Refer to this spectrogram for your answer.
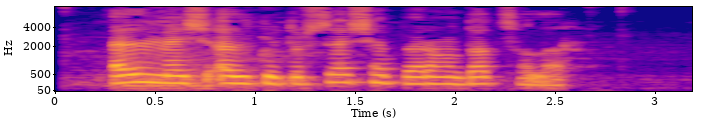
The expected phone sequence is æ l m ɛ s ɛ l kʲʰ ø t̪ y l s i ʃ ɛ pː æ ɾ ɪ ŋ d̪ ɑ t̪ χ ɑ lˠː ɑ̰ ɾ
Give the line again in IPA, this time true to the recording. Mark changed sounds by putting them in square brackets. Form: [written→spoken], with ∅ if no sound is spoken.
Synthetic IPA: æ l m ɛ [s→ʃ] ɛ l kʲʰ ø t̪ y [l→ɾ] s [i→ɛ] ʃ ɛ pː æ ɾ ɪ ŋ d̪ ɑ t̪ [χ→s] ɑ [lˠː→lˠ] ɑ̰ ɾ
